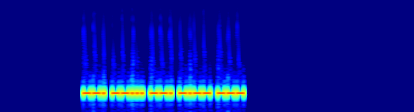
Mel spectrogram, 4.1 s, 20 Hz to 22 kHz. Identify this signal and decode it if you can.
Morse code, heard as a keyed tone, about 51 wpm, 700 Hz. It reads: G7GYO
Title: DXCC-100 Call Signs - 5 Characters - Repeated 2x - 50wpm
